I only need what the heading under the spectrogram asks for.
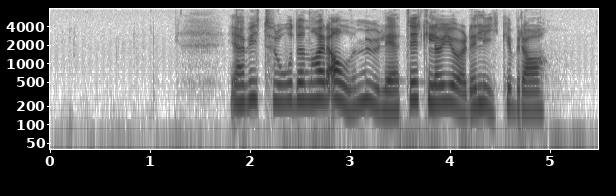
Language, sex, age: Norwegian, female, 54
